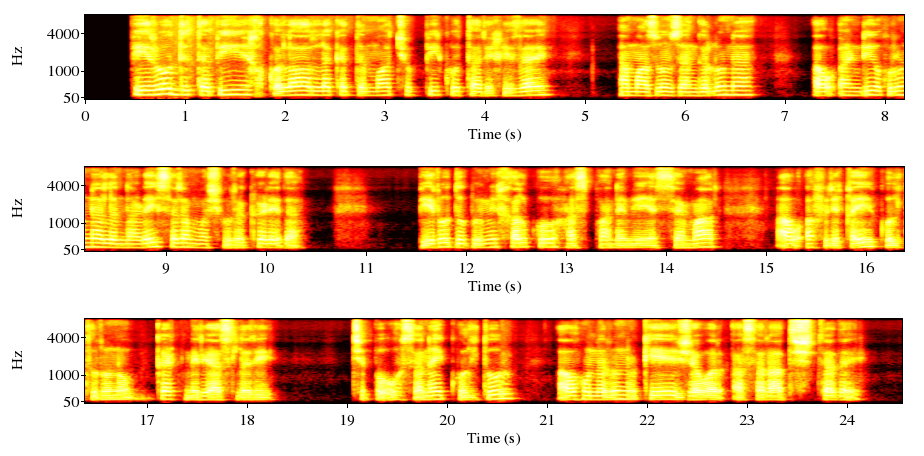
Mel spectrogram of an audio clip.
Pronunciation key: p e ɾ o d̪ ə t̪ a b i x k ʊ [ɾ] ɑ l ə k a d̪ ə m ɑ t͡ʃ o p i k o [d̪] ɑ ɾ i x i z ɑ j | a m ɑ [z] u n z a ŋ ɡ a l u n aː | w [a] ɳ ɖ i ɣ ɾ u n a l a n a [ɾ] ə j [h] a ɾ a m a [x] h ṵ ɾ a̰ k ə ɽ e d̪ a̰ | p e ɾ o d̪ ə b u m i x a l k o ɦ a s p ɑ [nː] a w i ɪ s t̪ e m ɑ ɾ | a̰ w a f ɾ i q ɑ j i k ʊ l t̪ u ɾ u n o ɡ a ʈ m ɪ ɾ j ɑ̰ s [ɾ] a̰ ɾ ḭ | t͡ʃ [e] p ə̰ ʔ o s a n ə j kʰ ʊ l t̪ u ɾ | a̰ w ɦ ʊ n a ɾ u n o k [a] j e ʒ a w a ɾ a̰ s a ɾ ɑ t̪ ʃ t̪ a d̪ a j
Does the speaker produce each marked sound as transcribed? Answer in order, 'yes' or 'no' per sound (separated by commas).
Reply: no, no, yes, yes, no, no, no, no, no, yes, no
